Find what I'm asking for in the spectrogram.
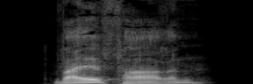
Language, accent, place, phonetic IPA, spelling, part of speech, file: German, Germany, Berlin, [ˈvalˌfaːʁən], wallfahren, verb, De-wallfahren.ogg
- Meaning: to go on a pilgrimage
